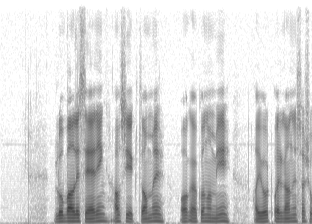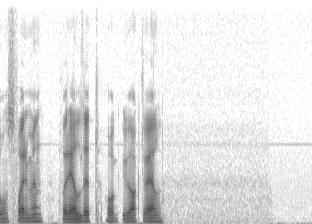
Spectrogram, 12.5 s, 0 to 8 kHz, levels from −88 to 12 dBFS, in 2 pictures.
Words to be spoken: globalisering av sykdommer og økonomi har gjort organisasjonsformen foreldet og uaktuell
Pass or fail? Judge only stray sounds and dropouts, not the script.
pass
